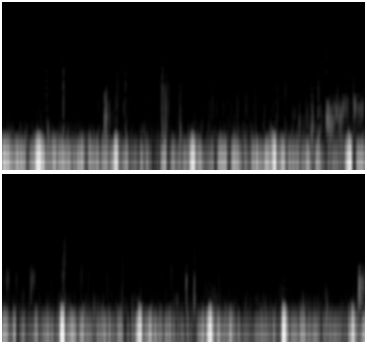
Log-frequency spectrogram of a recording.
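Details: Hunger stomach growl in an ASMR recording: low gurgling rumbles and bubbling pops from the belly, stomach growling (borborygmi) from gut movement.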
